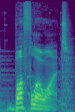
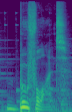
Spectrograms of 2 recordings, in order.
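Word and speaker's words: Bouffalant: Buffaloant. Really? Buffalant.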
